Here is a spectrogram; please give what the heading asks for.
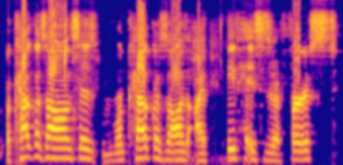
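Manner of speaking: ordinary talk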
